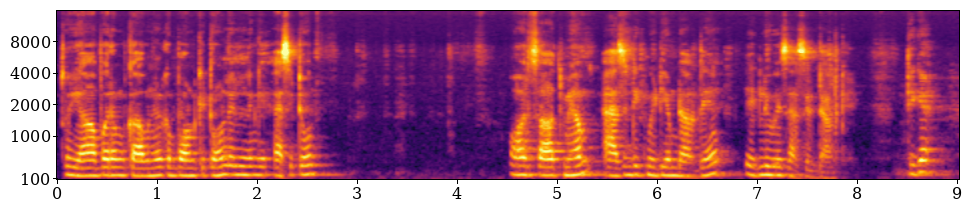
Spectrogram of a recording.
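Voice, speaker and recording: A man's voice: high voice, measured pace, long pauses, mellow. A male chemistry teacher giving a classroom lecture, explaining step by step and often checking that listeners are following. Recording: slightly muffled lo-fi recording.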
